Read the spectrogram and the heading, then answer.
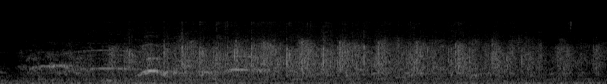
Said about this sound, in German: Dank an die University of Maryland, die uns diesen wunderschönen Kinosaal zur Verfügung gestellt hat. Also bei Gott hätten Sie auch ruhig klatschen können.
